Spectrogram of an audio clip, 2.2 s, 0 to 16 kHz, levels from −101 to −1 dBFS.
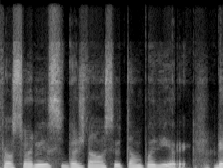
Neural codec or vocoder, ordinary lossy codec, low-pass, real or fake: codec, 44.1 kHz, 2.6 kbps, DAC; Opus, 24 kbps; 14.4 kHz; fake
